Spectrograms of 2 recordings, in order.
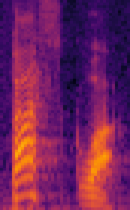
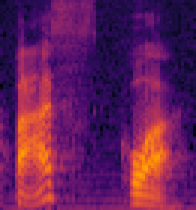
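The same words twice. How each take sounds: First: Said in the usual way. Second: "Páscoa" split as Pás, coa; "Páscoa" drawn out in two detached syllables. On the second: Shown as a demonstration. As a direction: separate the two syllables of "Páscoa" with a clear gap. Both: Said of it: "separação silábica".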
